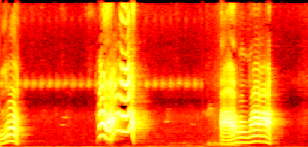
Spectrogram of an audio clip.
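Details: Pet parrot talking, mimicking Hindi words such as "mummy" and "papa": three high, nasal, speech-like syllables with wavering rising-falling tones, separated by pauses, indoors with a faint low hum.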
